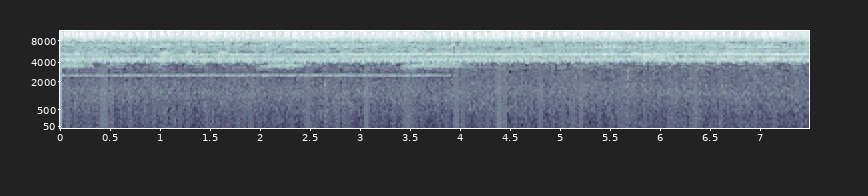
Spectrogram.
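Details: Crickets at night in the forest: high, fast-pulsing overlapping trills from many insects, plus a steady lower whine lasting nearly four seconds before fading out, leaving only the shrill chorus.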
